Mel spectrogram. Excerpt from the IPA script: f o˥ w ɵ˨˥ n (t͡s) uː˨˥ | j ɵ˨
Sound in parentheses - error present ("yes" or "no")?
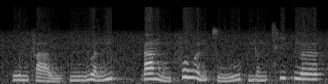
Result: no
